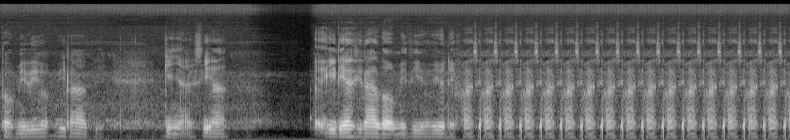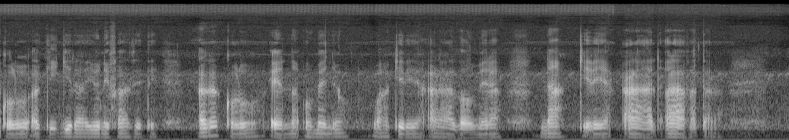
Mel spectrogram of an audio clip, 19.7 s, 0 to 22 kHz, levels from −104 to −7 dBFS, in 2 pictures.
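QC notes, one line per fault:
6.01–9.88 s broken-record loop: a 0.25 s speech fragment repeats exactly 15 times, likely from a stalled stream resending its last fragment. Unlike stutter, every repeat is identical.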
